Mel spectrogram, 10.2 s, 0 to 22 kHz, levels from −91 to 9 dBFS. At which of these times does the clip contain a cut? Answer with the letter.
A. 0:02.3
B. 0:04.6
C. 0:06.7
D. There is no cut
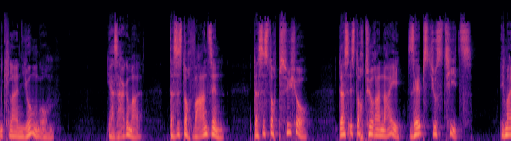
D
